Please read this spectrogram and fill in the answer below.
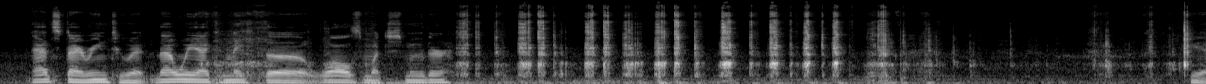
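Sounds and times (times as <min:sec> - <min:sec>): hard plastic clicking: 0:04.5 - 0:12.0.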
